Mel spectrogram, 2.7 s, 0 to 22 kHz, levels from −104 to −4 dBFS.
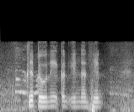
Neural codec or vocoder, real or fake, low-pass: codec, 44.1 kHz, 2.6 kbps, DAC; fake; 5.4 kHz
